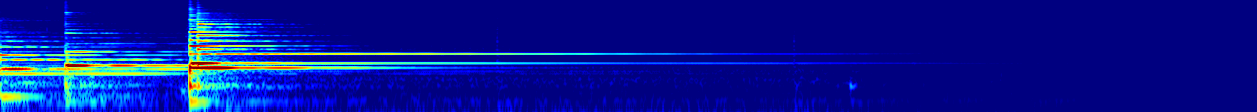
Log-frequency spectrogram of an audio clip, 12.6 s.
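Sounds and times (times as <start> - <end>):
guitars: 0.0 - 4.7.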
